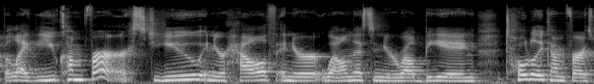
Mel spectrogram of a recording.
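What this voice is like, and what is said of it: Choked-up, emotional voice. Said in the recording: “I'm like a little choked up,”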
